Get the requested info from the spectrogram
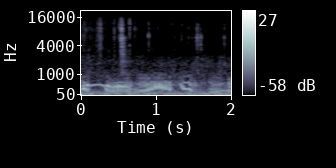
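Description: Domestic pigeons cooing: low, warbling coos that waver in pitch and run on almost without a break.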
